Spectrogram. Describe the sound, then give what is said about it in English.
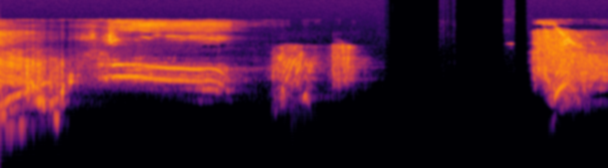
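Cartoon attack effects in a Pokémon battle as Chikorita uses Razor Leaf against Bulbasaur: a shrill, wavering cry gives way to two quick whip-like swishes, then after a brief silence a longer, bright whoosh. Fairly loud, with no talking. “It's using Razor Leaf!”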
